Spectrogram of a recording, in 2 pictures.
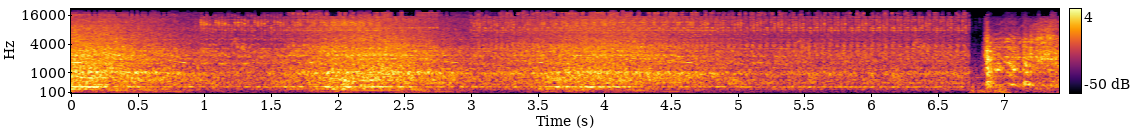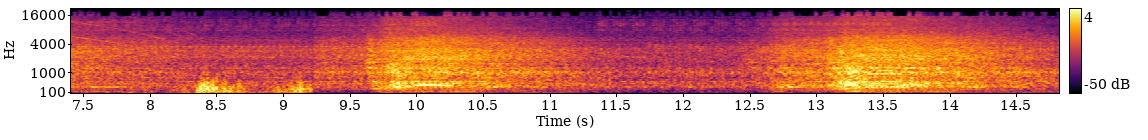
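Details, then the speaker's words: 2017 Honda Pilot Elite AWD on regular unleaded, about 80°F outside, after the cooling fan shut off: the engine starts cleanly, settles to a smooth idle, and two quick blips rise and fall evenly with no knocks. Healthy. "So let's hear how the Pilot sounds. Pretty nice."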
